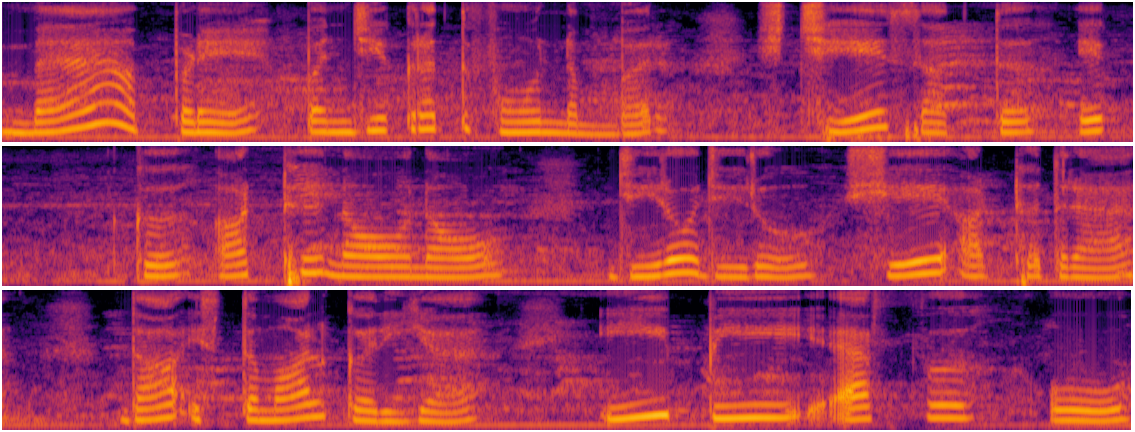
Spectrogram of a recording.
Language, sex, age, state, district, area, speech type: Dogri, female, 18-30, Jammu and Kashmir, Udhampur, rural, read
